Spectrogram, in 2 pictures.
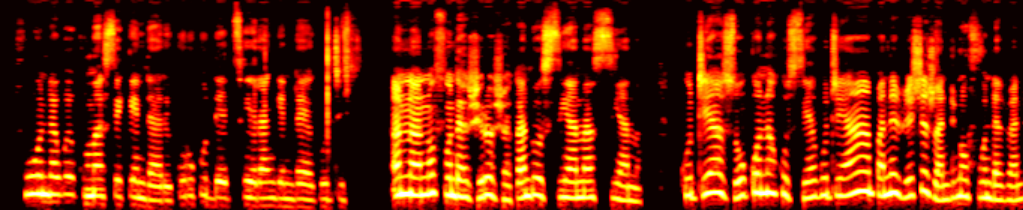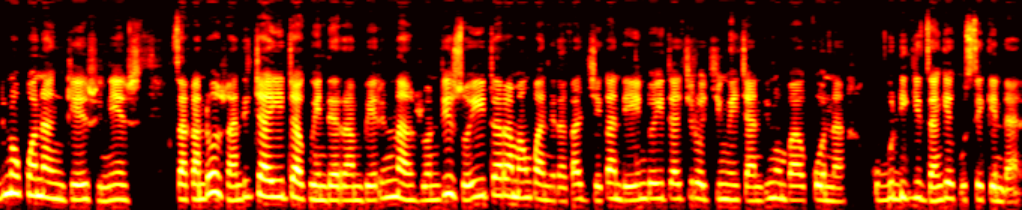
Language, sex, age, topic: Ndau, female, 18-24, education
